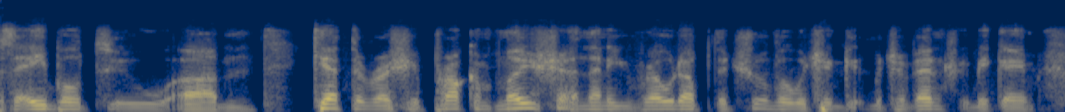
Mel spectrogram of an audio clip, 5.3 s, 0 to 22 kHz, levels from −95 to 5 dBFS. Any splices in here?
yes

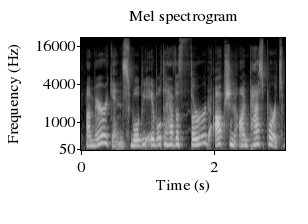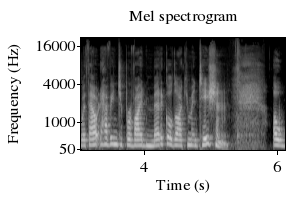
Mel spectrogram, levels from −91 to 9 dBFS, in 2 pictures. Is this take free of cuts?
yes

